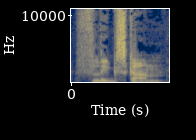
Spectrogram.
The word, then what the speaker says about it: Flygskam: Do you want to try to pronounce it? – Yeah, I actually like that. Flygskam. – Yeah, there it is.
